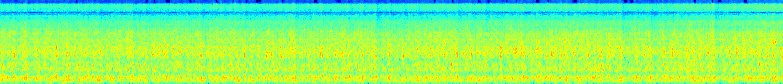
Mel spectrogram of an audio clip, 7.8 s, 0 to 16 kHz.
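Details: Evinrude 150hp outboard after VRO delete and double fuel pump install, with a substitute O-ring: steady, even drone holding its pitch with no misses, surging or knocks; running smoothly and healthy.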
